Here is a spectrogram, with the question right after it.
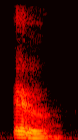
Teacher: kita memakai sebelah saja kanan atau kiri tidak masalah yang kelima kepala lidah dengan langit-langit keras keluar daripadanya lam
